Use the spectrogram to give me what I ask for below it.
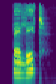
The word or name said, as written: BALLETTERS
